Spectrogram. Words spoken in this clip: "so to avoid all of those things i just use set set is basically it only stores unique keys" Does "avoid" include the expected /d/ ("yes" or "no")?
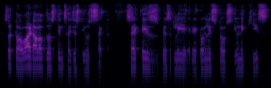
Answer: yes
